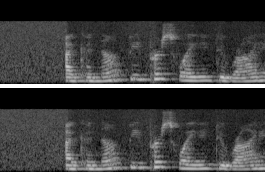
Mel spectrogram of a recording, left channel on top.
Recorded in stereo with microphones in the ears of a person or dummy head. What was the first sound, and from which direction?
A woman speaking, 10° left (ahead or behind).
